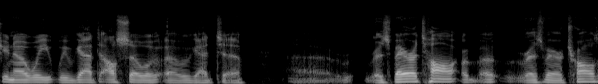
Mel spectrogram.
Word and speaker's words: resveratrol: And, of course, we've got also, we've got resveratrol, is how you say it?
